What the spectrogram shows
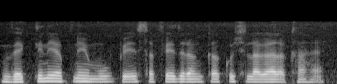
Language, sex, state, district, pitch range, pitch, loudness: Hindi, male, Assam, Sonitpur, 120-130 Hz, 125 Hz, -15 LUFS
